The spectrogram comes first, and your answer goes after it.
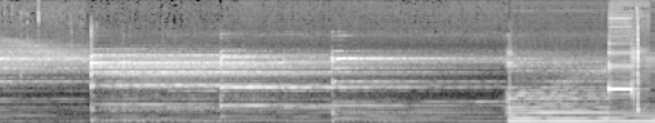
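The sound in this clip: Telephone ringing tone of an unanswered call: steady electronic tones repeat in regular pulses. Near the end a louder, lower buzzing tone takes over.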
